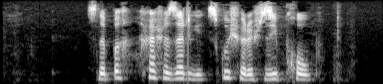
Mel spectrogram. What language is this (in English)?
Abkhazian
